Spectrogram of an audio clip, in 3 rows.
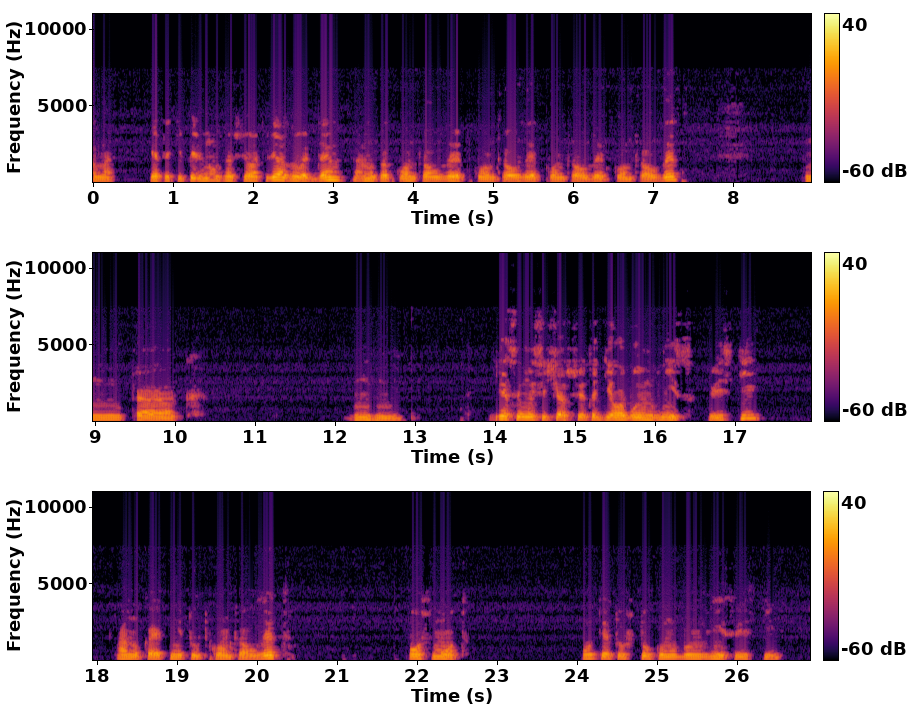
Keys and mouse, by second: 3.8 ctrl+z, 4.8 ctrl+z, 6.3 ctrl+z, 9.1-13.1 middle drag, 13.7 middle click, 15.0 click, 16.2-18.5 drag, 19.6 ctrl+z, 21.2-22.3 drag, 24.7-26.9 drag.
